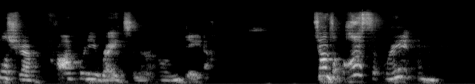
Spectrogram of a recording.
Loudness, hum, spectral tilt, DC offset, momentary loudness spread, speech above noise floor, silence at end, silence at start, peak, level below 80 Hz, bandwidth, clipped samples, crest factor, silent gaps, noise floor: -21 LUFS; none; -1.5 dB/octave; under 0.1%; 16 LU; 45 dB; 0.35 s; 0 s; -2 dBFS; -58 dBFS; 14 kHz; under 0.1%; 22 dB; none; -68 dBFS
